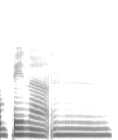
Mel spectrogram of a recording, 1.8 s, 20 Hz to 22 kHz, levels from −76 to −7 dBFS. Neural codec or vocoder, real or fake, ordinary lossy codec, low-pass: codec, 16 kHz, 8 kbps, FunCodec, trained on LibriTTS, 25 frames a second; fake; none; 7.2 kHz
